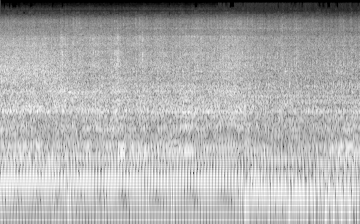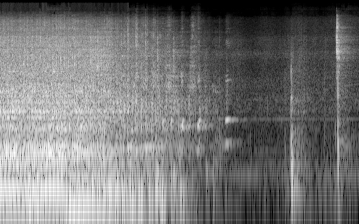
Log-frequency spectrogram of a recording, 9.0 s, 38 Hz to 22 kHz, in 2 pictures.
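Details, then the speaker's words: Husqvarna HU 625HWT four-stroke string trimmer after repair, started after a couple more primes: fires and holds a clean, regular beat for several seconds before shutdown; normal start and run. "And let's see how it starts. Needs a couple more primes. Never know how many to give it."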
